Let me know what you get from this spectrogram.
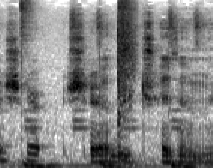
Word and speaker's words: Shirley Chisholm: Miss Shirley Chisholm. There we go. Shirley Chisholm is that. That was the first black woman to ever run for president. Okay? So I'm sure Shirley Chisholm is happy right now in heaven.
